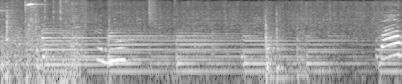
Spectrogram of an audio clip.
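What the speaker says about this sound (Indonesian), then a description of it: "Hujan harusnya menjadi berkah." Rain patters steadily on a surface, a faint continuous hiss with scattered drops, largely under sustained background music and brief voices.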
